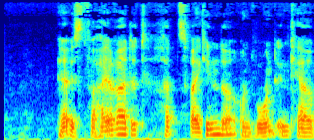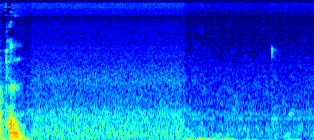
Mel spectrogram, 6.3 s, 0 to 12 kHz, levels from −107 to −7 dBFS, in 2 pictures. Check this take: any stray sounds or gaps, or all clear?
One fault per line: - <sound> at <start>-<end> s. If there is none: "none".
none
